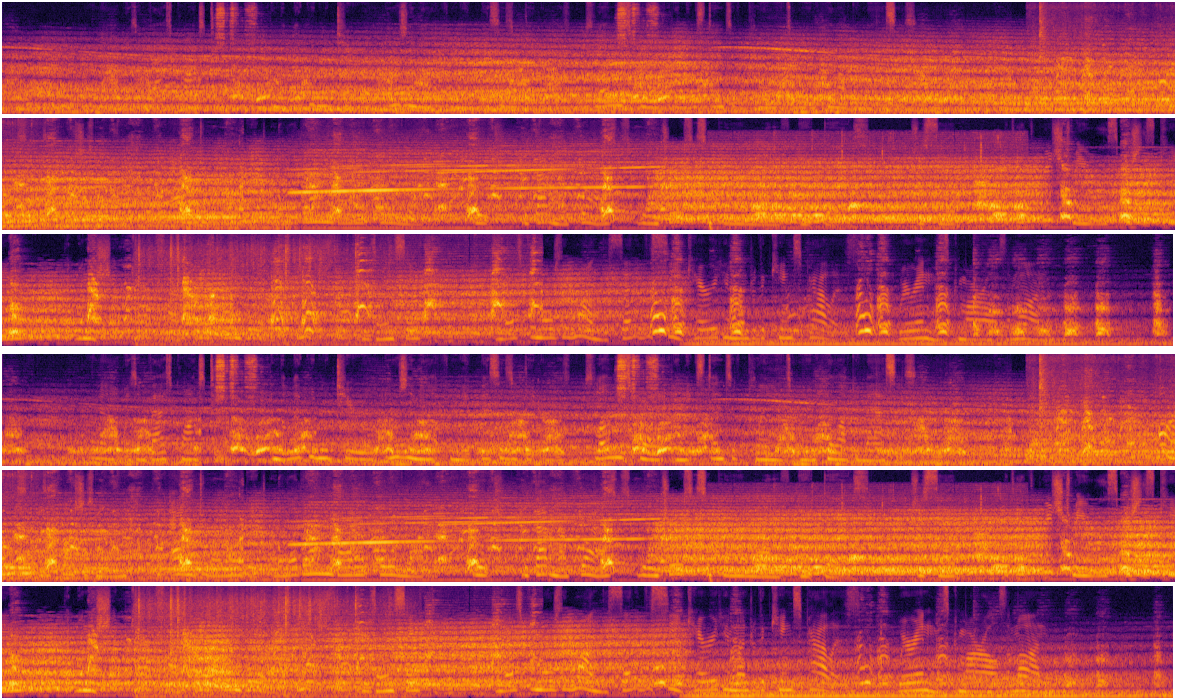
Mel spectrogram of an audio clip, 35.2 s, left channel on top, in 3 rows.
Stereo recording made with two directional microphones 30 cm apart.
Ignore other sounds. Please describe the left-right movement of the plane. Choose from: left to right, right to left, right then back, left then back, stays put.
left to right.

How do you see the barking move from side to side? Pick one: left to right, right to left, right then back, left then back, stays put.
right to left.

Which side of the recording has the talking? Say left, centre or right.
right.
